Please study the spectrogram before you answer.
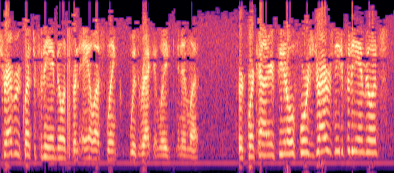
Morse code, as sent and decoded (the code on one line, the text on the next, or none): none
